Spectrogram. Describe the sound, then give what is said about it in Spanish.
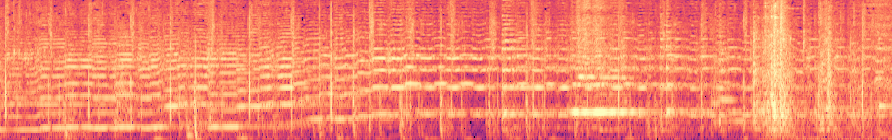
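Rapid, hurried footsteps pound along in a steady running rhythm toward a detainee's cell, while a sustained tone swells and rises in pitch behind them. “Corrí rápido hacia la celda del detenido.”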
